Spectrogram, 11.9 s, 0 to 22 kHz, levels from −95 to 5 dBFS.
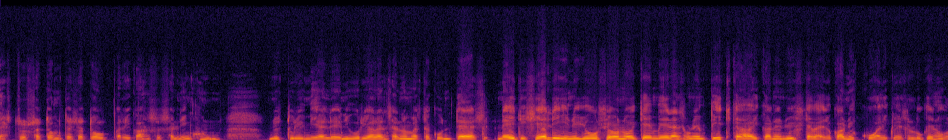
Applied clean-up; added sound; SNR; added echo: none; none; none; none.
